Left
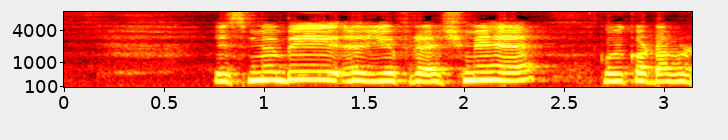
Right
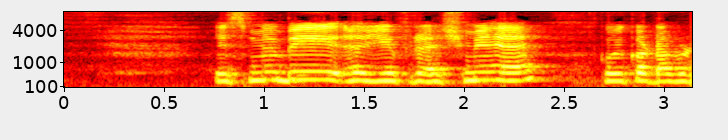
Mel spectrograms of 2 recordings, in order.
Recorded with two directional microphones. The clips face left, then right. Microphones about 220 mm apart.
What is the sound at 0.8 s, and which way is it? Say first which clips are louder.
Speech: left 8 dB; 55° left (ahead or behind).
